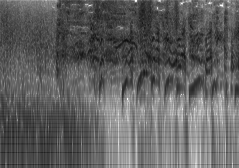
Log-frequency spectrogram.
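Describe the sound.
A bomb explosion sound effect bursts as a loud, broad roar that holds for about a second and then breaks into rough, crackling rumbles that fade.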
